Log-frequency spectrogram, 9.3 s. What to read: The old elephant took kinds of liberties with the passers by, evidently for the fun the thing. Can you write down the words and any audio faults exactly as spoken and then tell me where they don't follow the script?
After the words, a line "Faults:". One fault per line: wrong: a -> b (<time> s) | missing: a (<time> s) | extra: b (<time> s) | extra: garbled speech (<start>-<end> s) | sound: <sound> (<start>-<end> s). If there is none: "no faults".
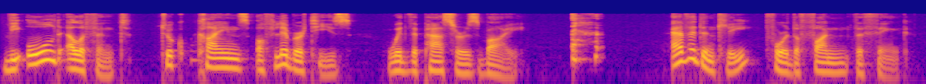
The old elephant took kinds of liberties with the passers by, evidently for the fun the thing.
Faults:
sound: cough (5.7-6.0 s)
